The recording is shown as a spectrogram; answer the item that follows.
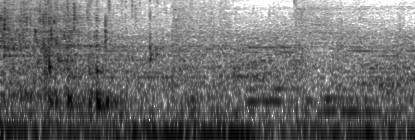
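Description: A stream of water poured from a glass into a pot of fried mutton and masala, splashing into the curry, with background music.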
